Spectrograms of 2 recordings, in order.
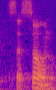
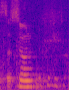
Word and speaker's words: Sassoon: understand, there is no, in standard Arabic or Baghdadi Arabic, there is no O vowel. Perhaps Professor Frankel, you will correct me. There's generally no O. It's pronounced as U. So Sheikh Sasson, we would say Sheikh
